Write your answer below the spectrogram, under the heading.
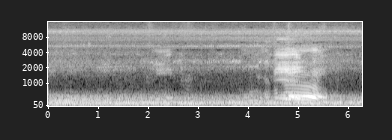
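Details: A cow gives one brief, falling moo over a steady low background rumble while eating grass; cow.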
